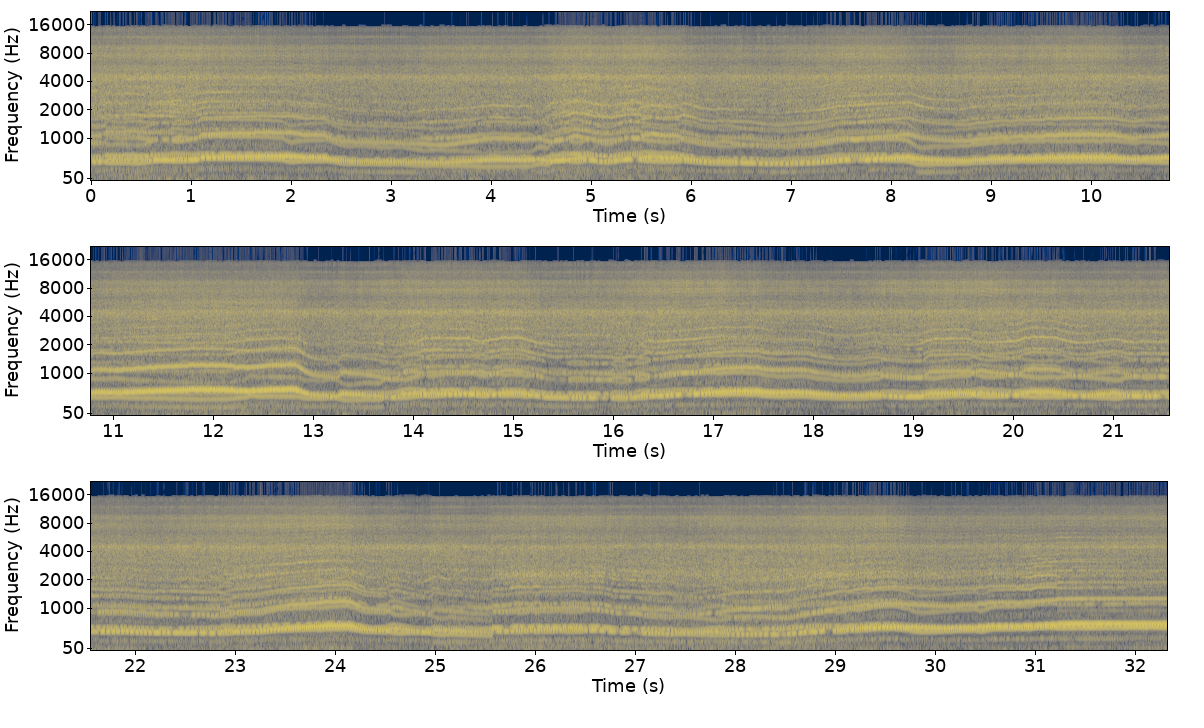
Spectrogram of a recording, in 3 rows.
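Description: X-bird 250 FPV quadcopter's brushless motors and propellers whining steadily and loud, the pitch rising and falling continuously as the throttle changes in flight.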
